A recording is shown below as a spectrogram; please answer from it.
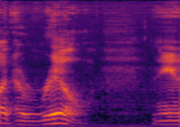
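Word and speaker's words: rille: lava flow in fact they call it a real and it's spelled r-i-l-l-e and their best guess on this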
